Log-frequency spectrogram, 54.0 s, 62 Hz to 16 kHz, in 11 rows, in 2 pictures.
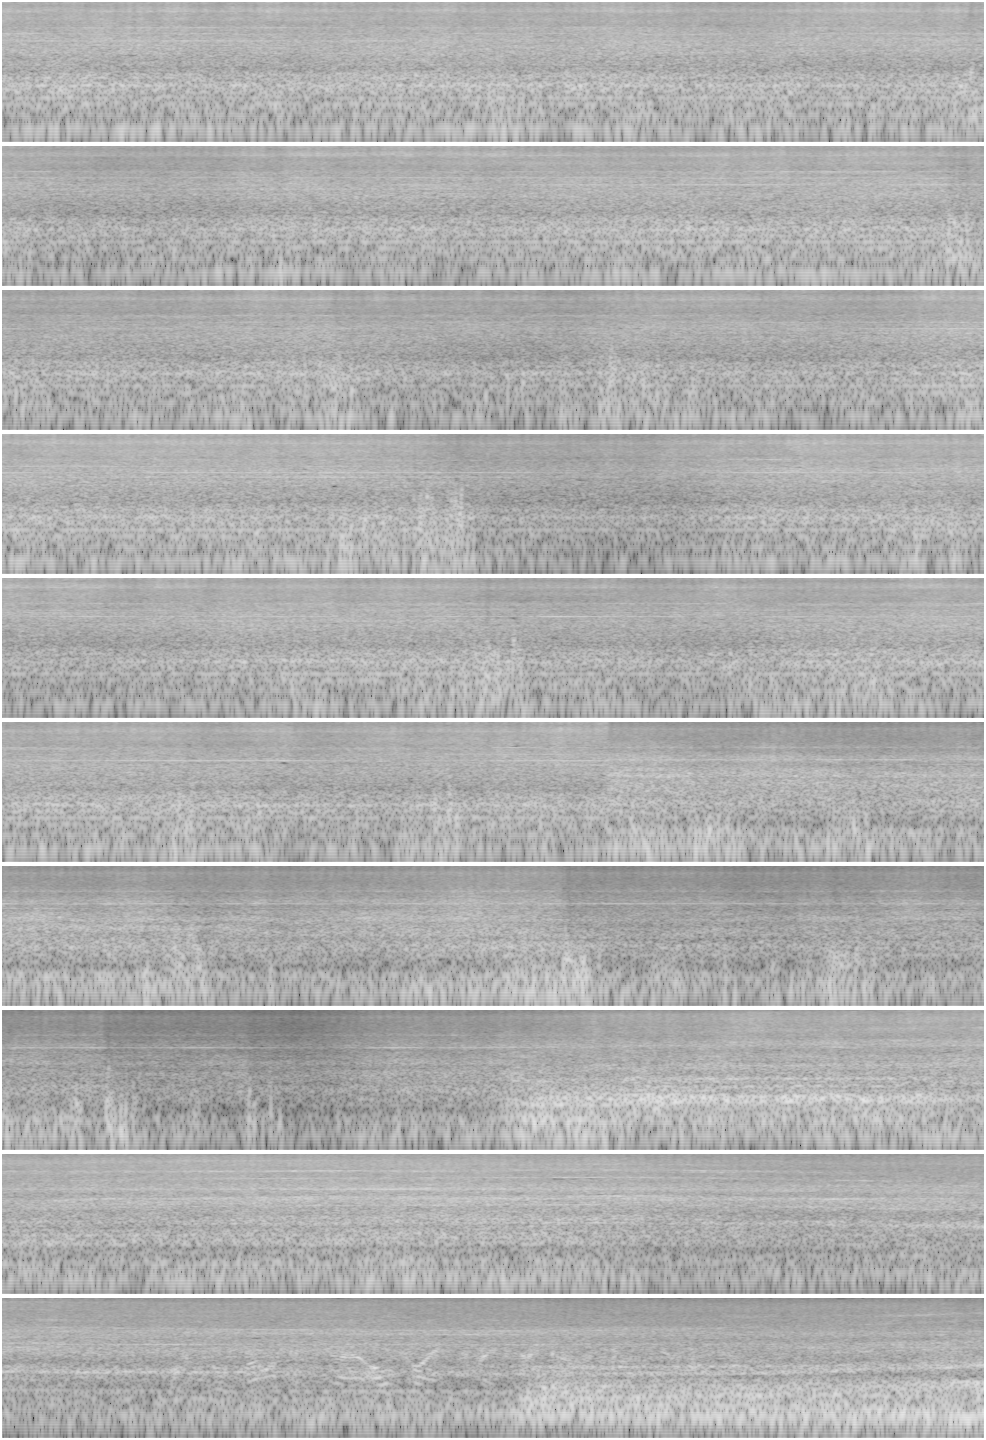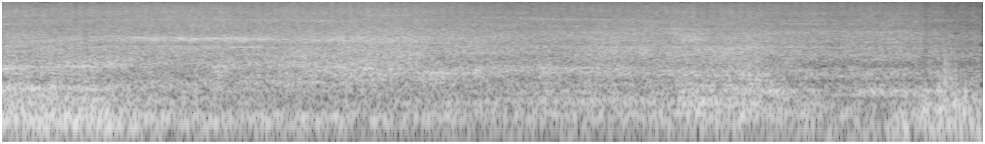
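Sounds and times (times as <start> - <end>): jet engines idling: 0.0 - 54.0.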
